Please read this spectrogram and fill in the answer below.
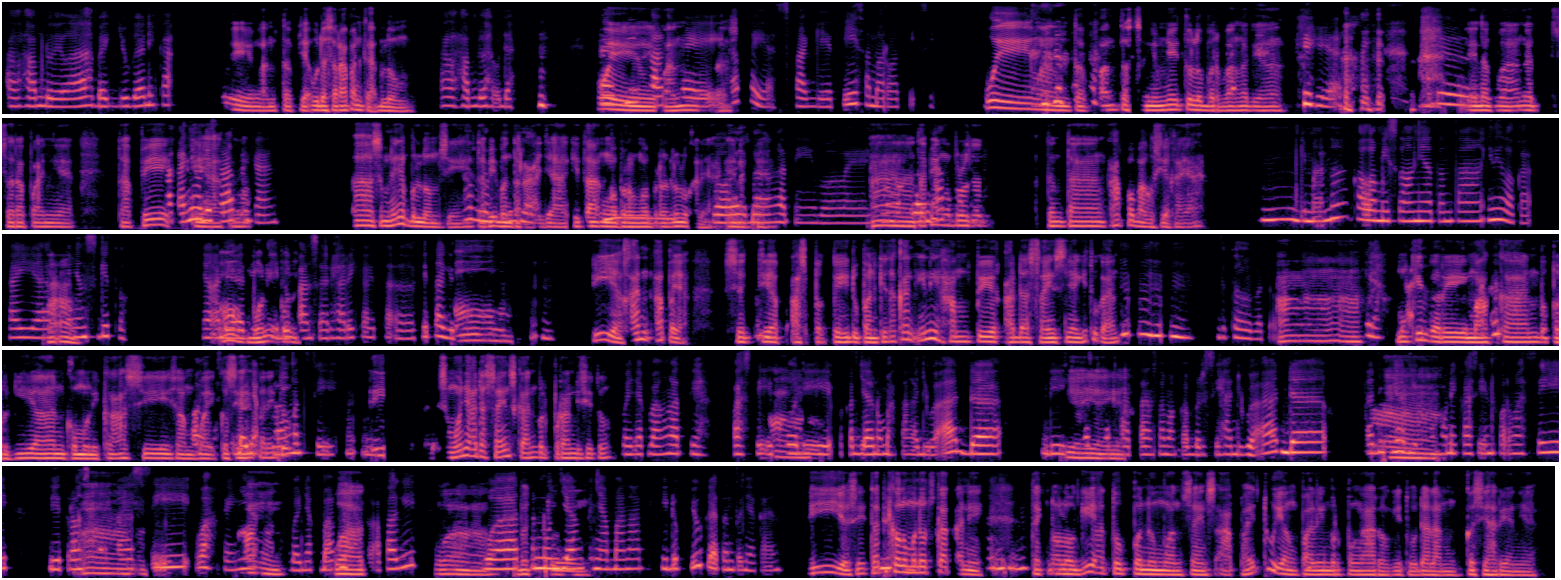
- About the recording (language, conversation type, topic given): Indonesian, unstructured, Bagaimana sains membantu kehidupan sehari-hari kita?
- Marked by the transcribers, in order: other background noise; chuckle; distorted speech; laugh; laughing while speaking: "Iya"; chuckle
